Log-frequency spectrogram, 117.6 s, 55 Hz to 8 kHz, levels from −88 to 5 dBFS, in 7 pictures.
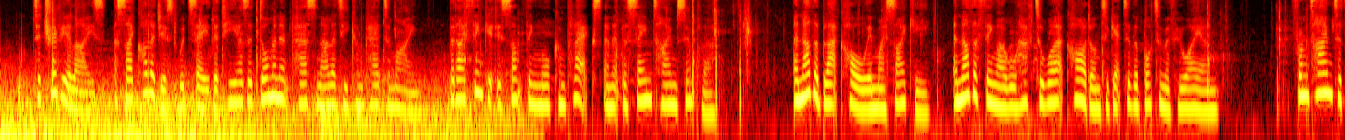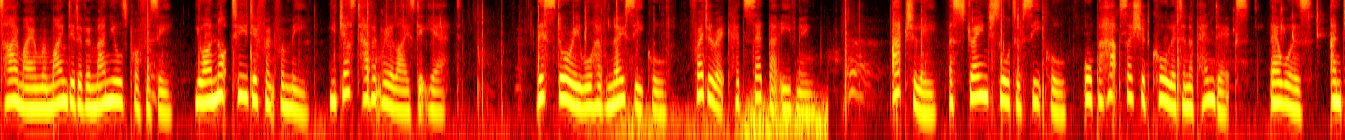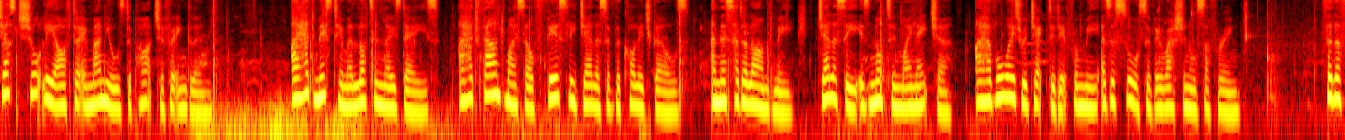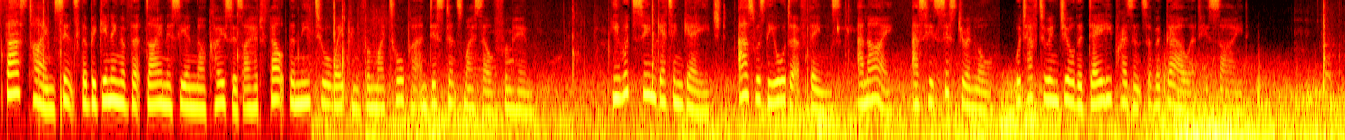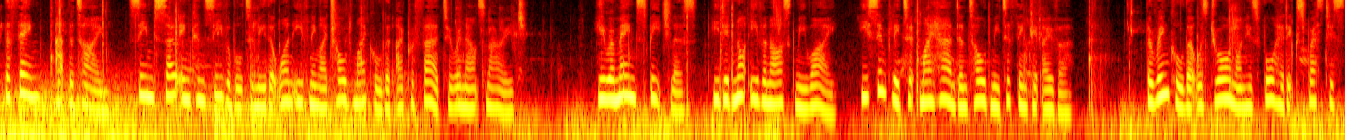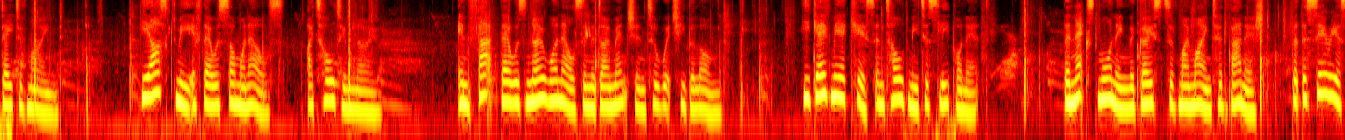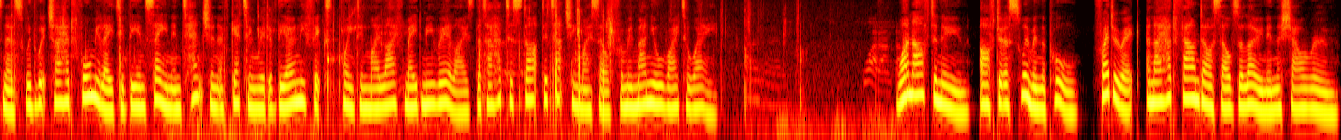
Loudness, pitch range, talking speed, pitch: -19 LUFS, 170-225 Hz, 190 wpm, 195 Hz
